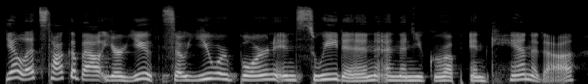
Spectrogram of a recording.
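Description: A woman's voice: medium pitch, measured pace. A woman co-hosting a design podcast who introduces the guest and asks him questions. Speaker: podcast co-host. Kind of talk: interview hosting.

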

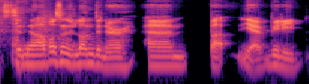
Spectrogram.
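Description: A man's voice: medium pitch, normal speed. Interview guest: man, forties, from France, blended French and Northern Irish accent, easygoing, repeats words as he thinks. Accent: mixed French and Northern Irish. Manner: relaxed, frequent restarts and small laughs. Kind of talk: casual interview chat.

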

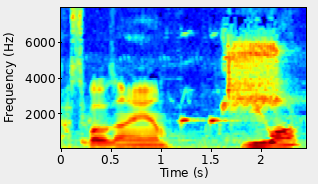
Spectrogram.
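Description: A man's voice: lowish voice, big pitch swings, slow pace, music in the background. A man playing a charming Southern flirt. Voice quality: folksy, flirtatious. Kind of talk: audio drama acting.

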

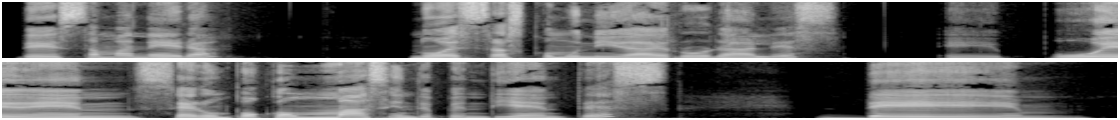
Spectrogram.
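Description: Colombian woman, higher voice, explaining earnestly. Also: slow, no room sound, clean studio sound. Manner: earnest, explanatory, with some hesitations. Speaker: researcher and university professor. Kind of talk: interview answers.

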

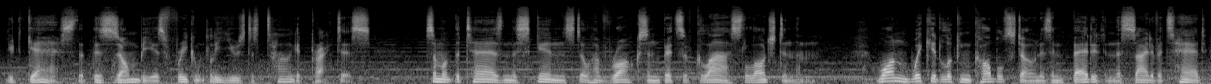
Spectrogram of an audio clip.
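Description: A man reading scripted audio drama narration in a measured, descriptive storytelling way. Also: lowish voice, background noise.

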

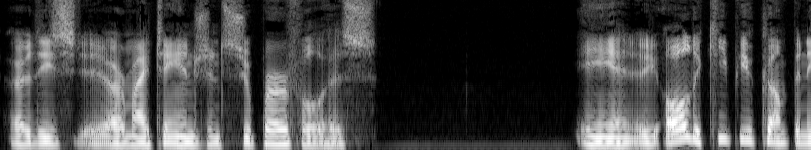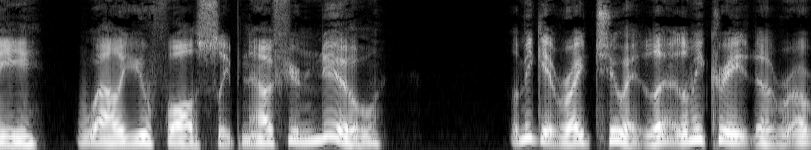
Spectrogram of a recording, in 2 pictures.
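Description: A man hosting a sleep podcast in a meandering, halting bedtime monologue with self-deprecating asides. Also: medium pitch, creaky, darkish tone, no echo, clean studio sound.

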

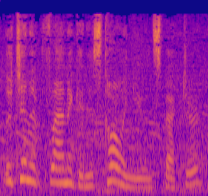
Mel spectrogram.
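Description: Actress as an earnest, high-voiced lady reporter. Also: animated, fast talker. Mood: polite, concerned. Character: earnest, dutiful female newspaper reporter. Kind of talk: 1940s radio drama acting.

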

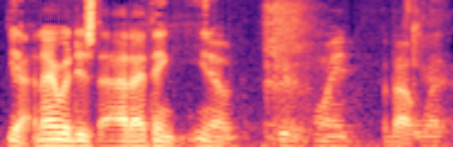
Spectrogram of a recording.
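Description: A man's voice: lowish voice, fairly even intonation, fast talker. A man speaking as a panelist in a conversational policy discussion, arguing in a careful, qualified way.

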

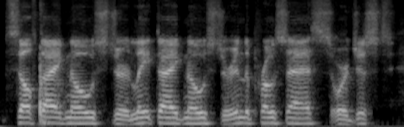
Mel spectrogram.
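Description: Casual podcast host, male, Canadian accent, average pitch with a crisp bright edge. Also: fairly even intonation, unhurried, slight background noise. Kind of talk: casual conversational podcast hosting with pauses.

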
